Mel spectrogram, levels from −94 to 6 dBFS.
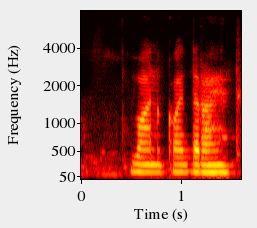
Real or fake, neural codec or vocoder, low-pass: fake; codec, 16 kHz, 2 kbps, X-Codec, HuBERT features, trained on general audio; 7.2 kHz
